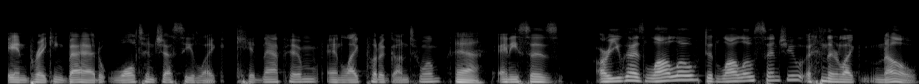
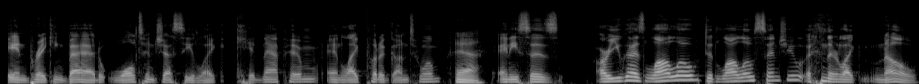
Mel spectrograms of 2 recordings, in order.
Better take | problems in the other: second | muffled; slightly; fading above 4 kHz

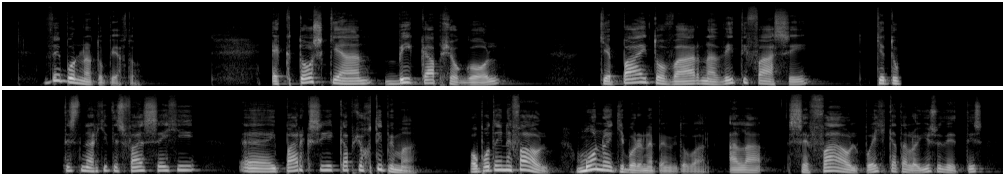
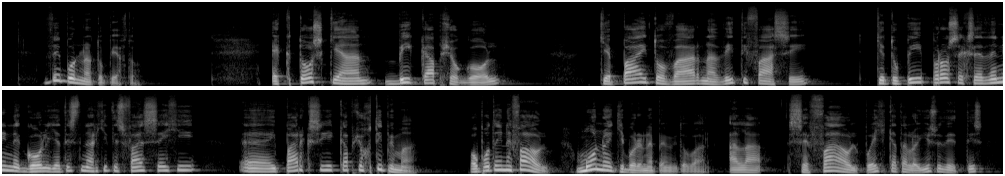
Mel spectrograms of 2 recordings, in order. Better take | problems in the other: second | audio cutting out; at 9 s for 1.5 s

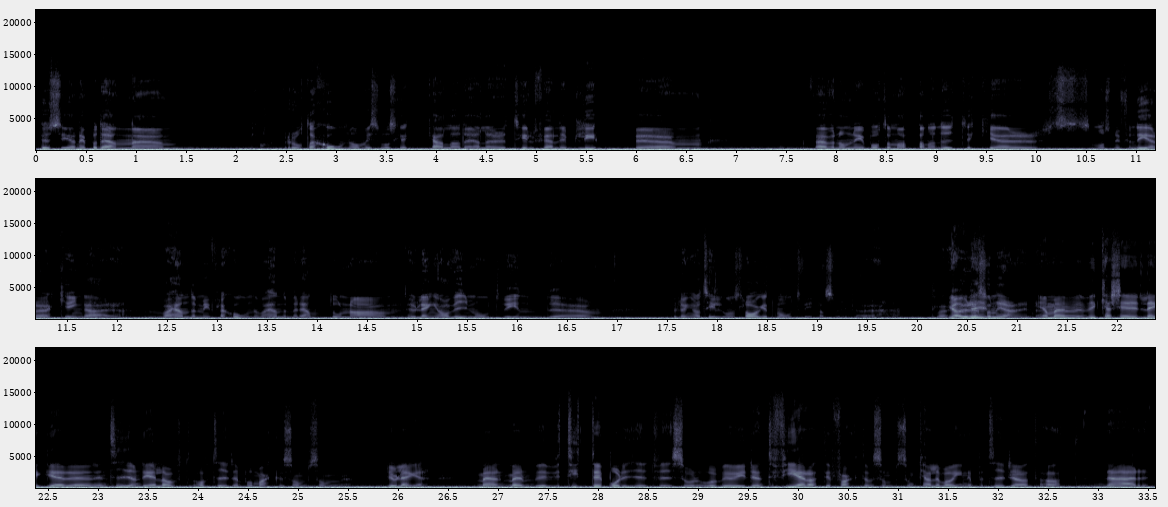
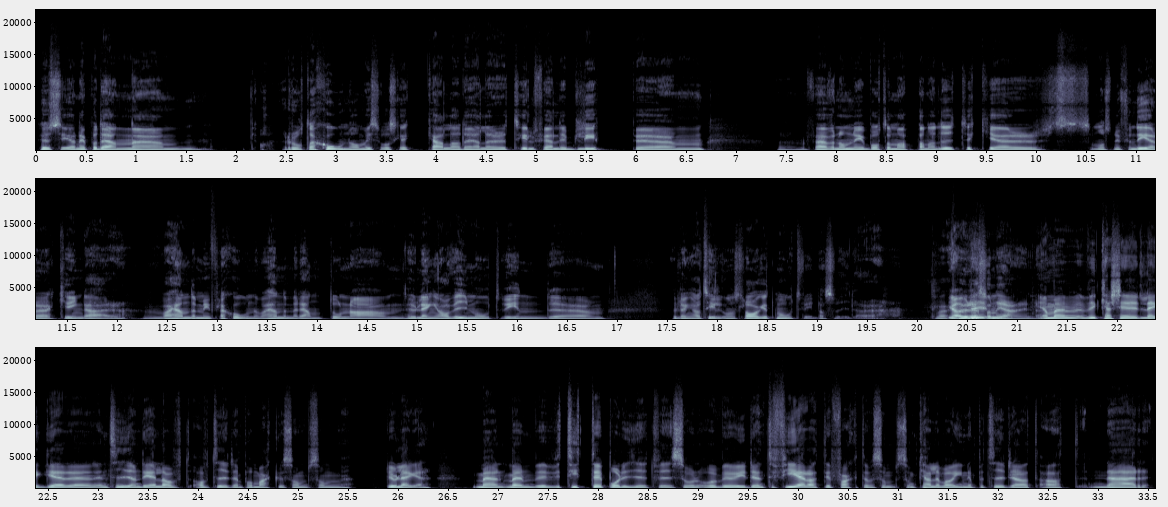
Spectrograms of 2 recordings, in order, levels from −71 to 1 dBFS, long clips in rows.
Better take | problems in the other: second | low rumble; loud; throughout; 1 dB below the speech

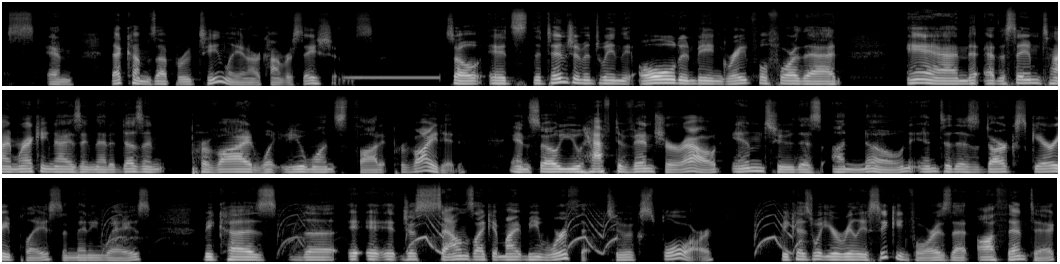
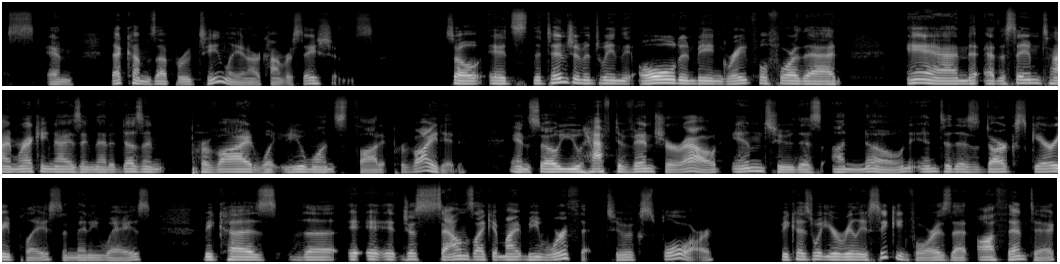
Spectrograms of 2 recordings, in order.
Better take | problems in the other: second | phone ringing; faint; at 3.5 s; peak 15 dB below the speech // siren; noticeable; from 22 to 29 s; peak 9 dB below the speech

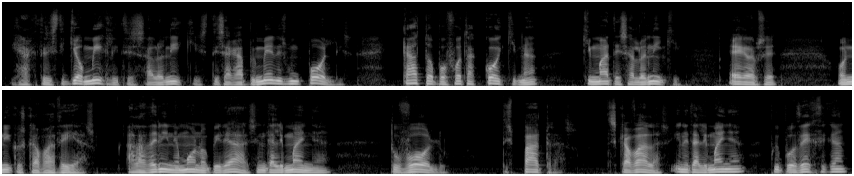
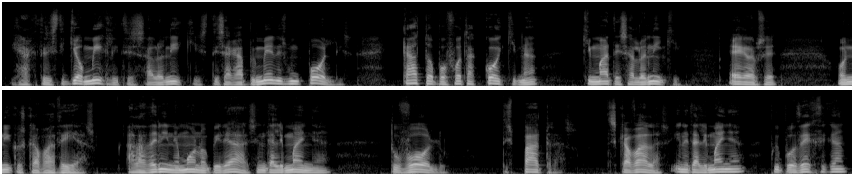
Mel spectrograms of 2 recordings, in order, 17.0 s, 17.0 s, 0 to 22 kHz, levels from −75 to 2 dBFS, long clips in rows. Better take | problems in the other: neither | none

